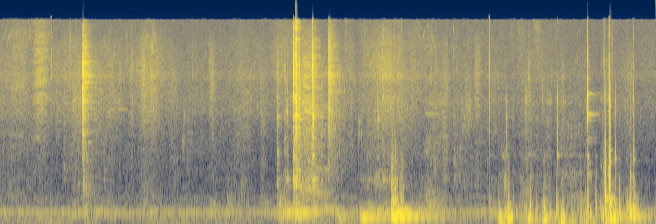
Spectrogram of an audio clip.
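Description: Handling noise on a podium microphone: knocks and low thumps as a folder is set on the wooden lectern and the gooseneck microphone is grabbed and bent into place. The loudest thump comes about four seconds in, and a quick run of clicks and bumps follows near the end.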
